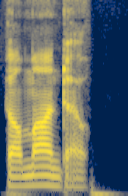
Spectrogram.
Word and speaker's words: Belmont: Indiana Jones and finally the Japanese pronunciation of bont is Belmond does a reference to Jean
